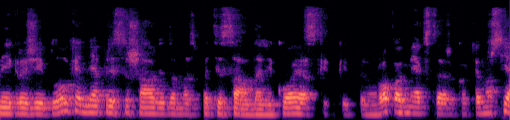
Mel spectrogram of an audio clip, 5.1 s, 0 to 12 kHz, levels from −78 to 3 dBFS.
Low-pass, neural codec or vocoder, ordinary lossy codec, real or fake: 9.9 kHz; none; AAC, 48 kbps; real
